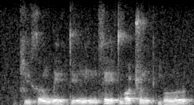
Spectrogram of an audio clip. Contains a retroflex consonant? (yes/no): yes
